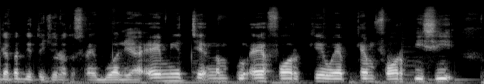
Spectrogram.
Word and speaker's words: EMEET: Harusnya pronounce Emit ya, bukan Emet ya.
